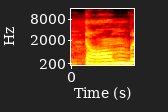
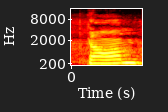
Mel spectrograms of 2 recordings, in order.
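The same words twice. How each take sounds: First: टॉम्ब said as "tom-b", B sounded; wrong pronunciation with B. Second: टॉम said as "tom", ending on M; silent B. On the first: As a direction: close टॉम्ब on an audible B. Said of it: "टॉम्ब नहीं पढ़ना है". (टॉम्ब के अंत में 'ब' बोलकर) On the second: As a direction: close टॉम on M with no B. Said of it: "बल्कि". (टॉम को 'म' पर खत्म करें, 'ब' नहीं) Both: Shown as a demonstration.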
